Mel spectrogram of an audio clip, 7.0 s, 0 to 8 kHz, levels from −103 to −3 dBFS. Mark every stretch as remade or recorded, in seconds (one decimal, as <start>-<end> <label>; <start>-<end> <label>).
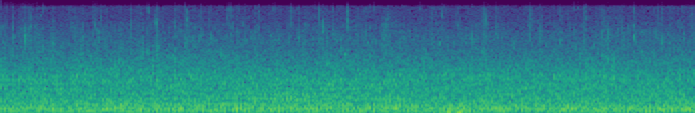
0.0-7.0 recorded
